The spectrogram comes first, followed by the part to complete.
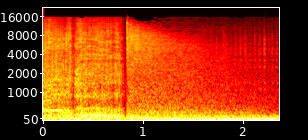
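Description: Title-card sound effect: a loud, steady, deep rumbling noise whose high hiss thins out after about a second.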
